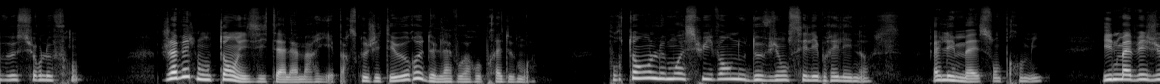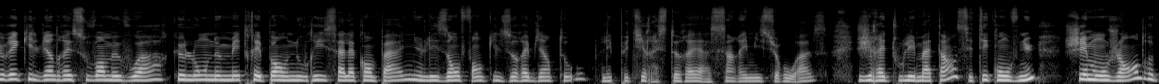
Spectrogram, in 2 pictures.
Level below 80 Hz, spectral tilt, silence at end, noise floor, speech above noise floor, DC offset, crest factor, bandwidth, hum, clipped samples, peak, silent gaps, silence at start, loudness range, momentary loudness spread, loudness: -54 dBFS; -7 dB/octave; 0 s; -69 dBFS; 48 dB; under 0.1%; 20 dB; 15 kHz; none; under 0.1%; 0 dBFS; none; 0 s; 5 LU; 13 LU; -21 LUFS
